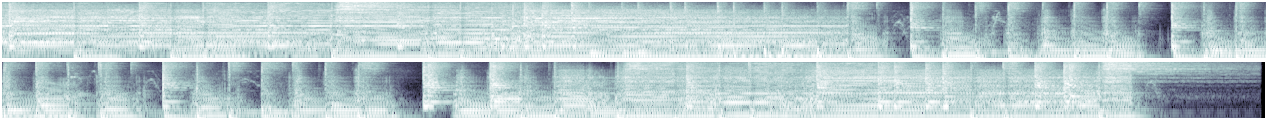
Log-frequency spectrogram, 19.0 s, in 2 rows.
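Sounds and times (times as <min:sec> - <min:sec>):
hard rock music: 0:00.0 - 0:18.9.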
